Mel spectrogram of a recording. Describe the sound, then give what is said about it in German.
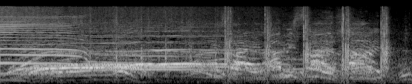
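A large crowd at a rally in Israel celebrating hostages coming home chants loudly in unison, then breaks into cheering with sharp, rhythmic bursts of shouting. “Die Menge ruft, das Volk Israel lebt.”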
